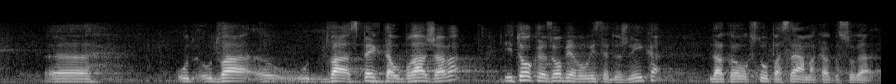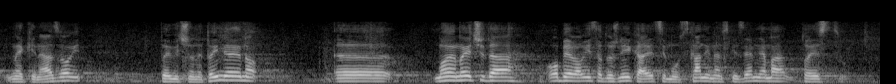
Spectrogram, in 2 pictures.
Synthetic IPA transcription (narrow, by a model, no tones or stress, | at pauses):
uud̪ʋaud̪ʋaːspe̞kt̪aublˠaʒaʋa | it̪o̞kɾozo̞bjaʋuliːst̪ed̪uʒniːka | d̪akleo̞ʋo̞ɡst̪uːpasɾaːmakako̞suɡane̞kinazʋali | pɾiːlit͡ʃnone̞pɾimjeɾe̞no̞ | mo̞ɾamɾe̞t͡ɕid̪ao̞bjaʋaliːst̪ad̪uʒniːkaɾe̞t̪simouskand̪inaʋskimze̞mʎamat̪o̞jest̪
